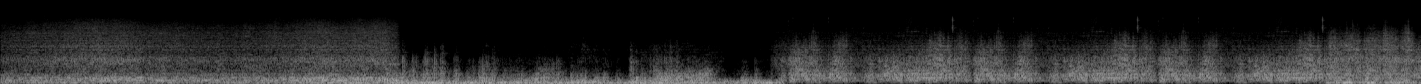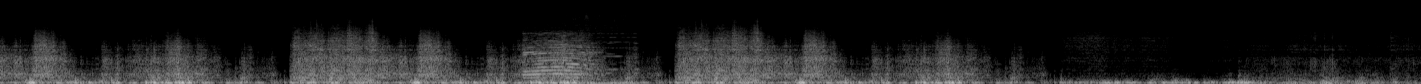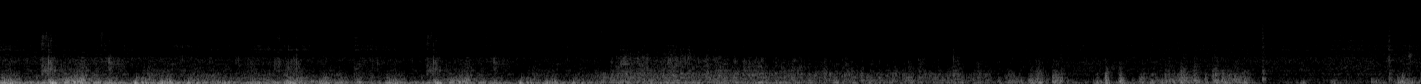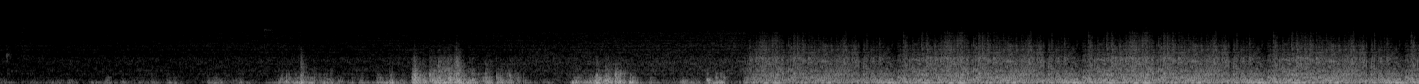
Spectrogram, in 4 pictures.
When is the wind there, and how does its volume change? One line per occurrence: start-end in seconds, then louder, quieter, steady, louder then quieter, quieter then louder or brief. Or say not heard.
0.0-56.7 quieter then louder.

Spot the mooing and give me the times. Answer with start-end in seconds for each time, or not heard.
19.4-20.6.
